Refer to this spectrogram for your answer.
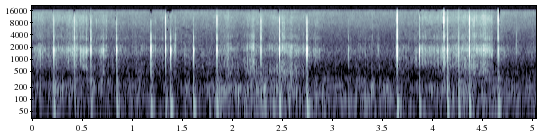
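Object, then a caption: Paperback book with glossy cover. Long nails tap and scratch the glossy cover of a large, flat paperback coloring book. Quick, sharp clicks with a bright edge land in an irregular pattern over a soft, continuous scratchy hiss. Each tap dies away almost instantly.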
